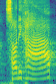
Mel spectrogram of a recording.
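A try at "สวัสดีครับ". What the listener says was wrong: Ah, mas tuh masih agak pitching dikit.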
